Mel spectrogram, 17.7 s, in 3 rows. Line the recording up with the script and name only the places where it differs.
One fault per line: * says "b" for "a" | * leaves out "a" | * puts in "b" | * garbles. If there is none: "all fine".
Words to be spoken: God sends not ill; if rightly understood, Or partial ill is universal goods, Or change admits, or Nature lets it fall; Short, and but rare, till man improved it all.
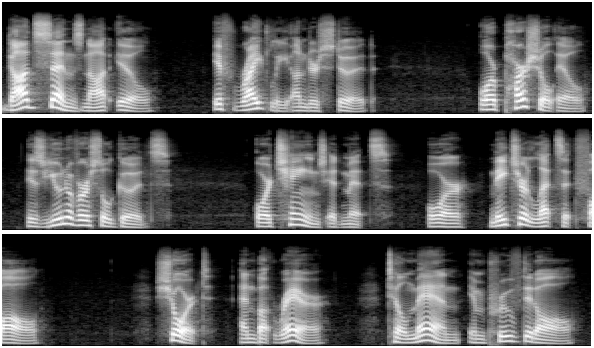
all fine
